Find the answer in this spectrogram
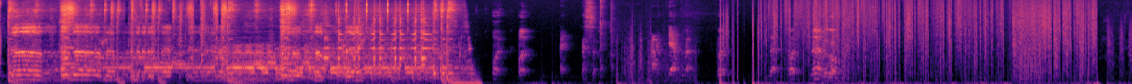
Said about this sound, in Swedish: Eh, vi drar en bumper som vi faktiskt har till det här.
